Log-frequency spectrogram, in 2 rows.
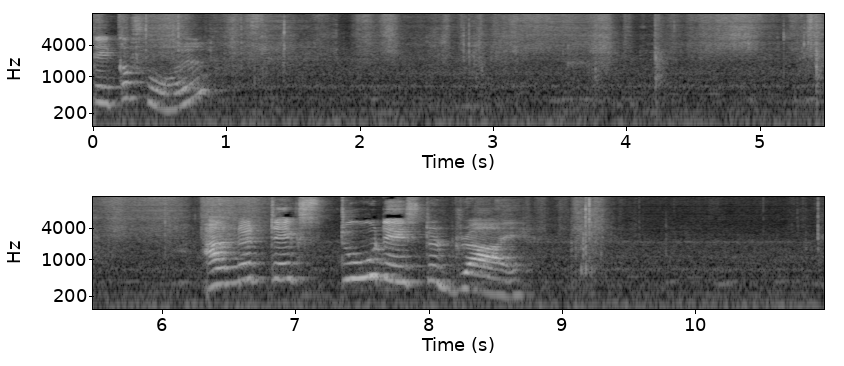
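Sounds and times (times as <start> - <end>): paper rustling and folding: 0.0 - 6.8, 8.8 - 9.7.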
